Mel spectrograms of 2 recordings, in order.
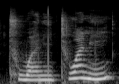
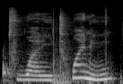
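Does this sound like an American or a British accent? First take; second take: American; American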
